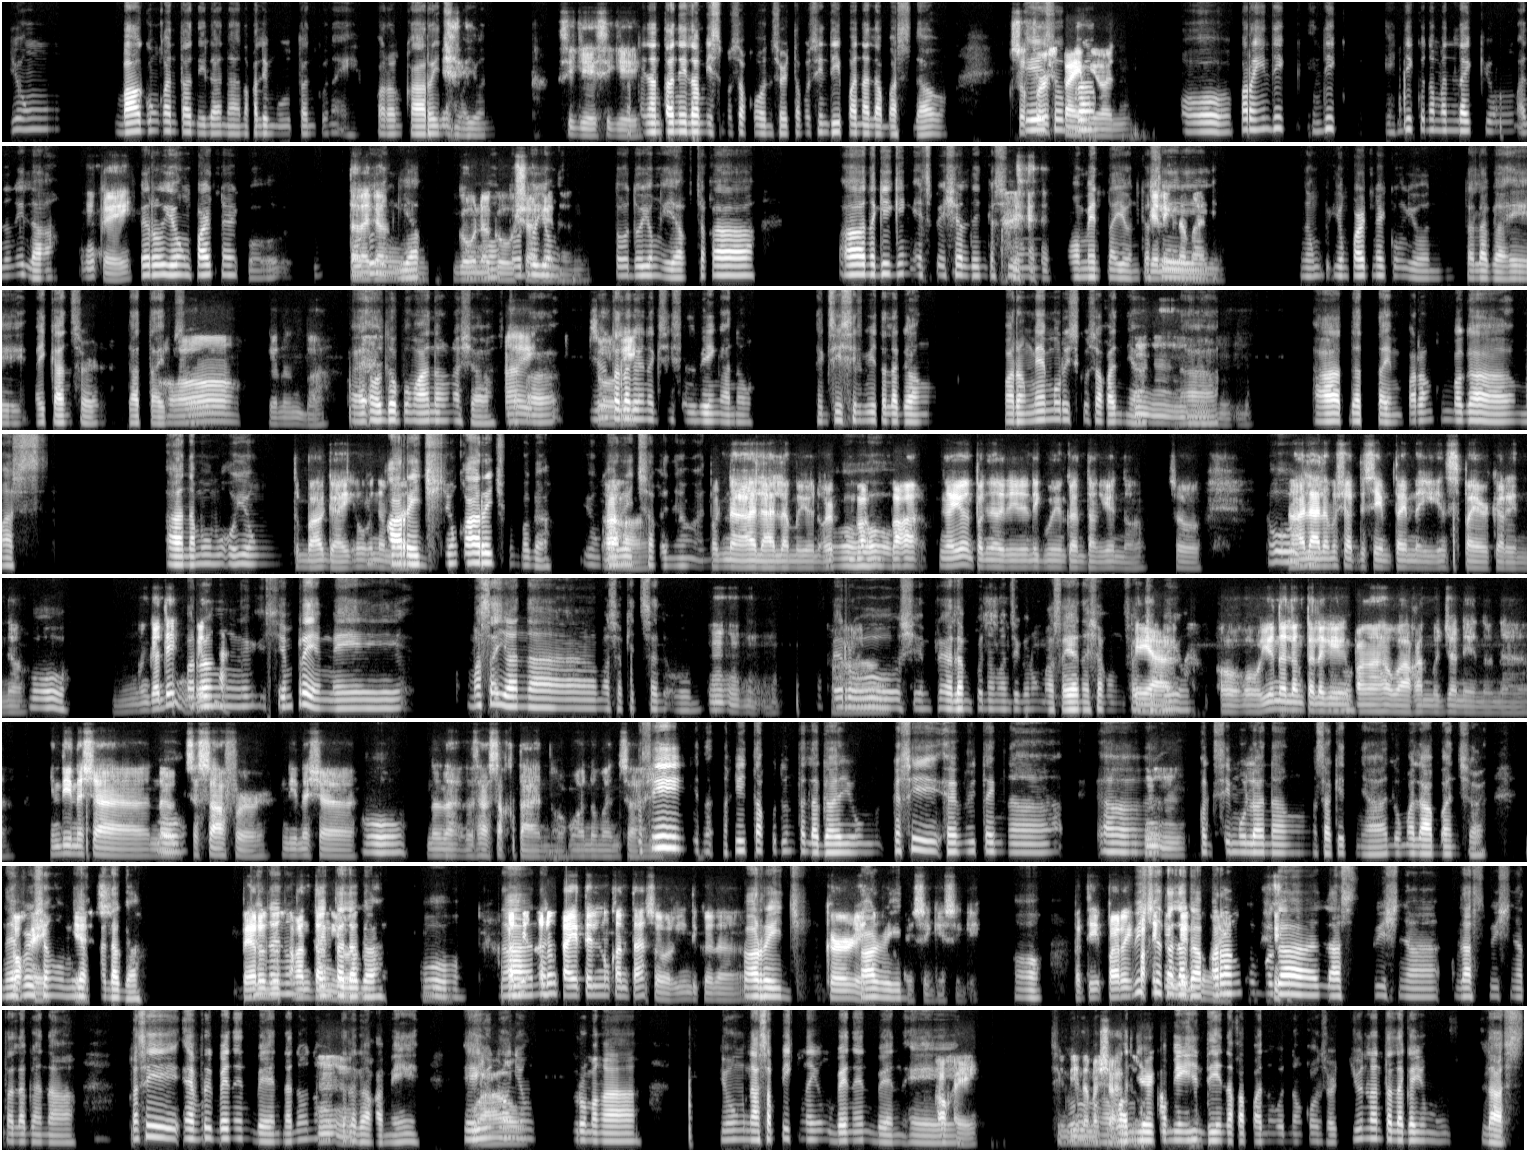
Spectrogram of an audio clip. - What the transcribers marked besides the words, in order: chuckle; other background noise; tapping; chuckle; chuckle
- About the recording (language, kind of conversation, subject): Filipino, unstructured, May paborito ka bang artista o banda, at bakit sila ang paborito mo?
